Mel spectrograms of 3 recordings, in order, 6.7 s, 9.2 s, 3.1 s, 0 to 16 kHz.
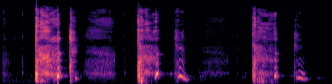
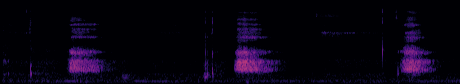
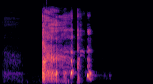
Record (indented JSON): {
  "three_cough_length": "6.7 s",
  "three_cough_amplitude": 32768,
  "three_cough_signal_mean_std_ratio": 0.33,
  "exhalation_length": "9.2 s",
  "exhalation_amplitude": 2571,
  "exhalation_signal_mean_std_ratio": 0.41,
  "cough_length": "3.1 s",
  "cough_amplitude": 32768,
  "cough_signal_mean_std_ratio": 0.32,
  "survey_phase": "beta (2021-08-13 to 2022-03-07)",
  "age": "18-44",
  "gender": "Female",
  "wearing_mask": "Yes",
  "symptom_cough_any": true,
  "symptom_runny_or_blocked_nose": true,
  "symptom_sore_throat": true,
  "symptom_fatigue": true,
  "symptom_fever_high_temperature": true,
  "symptom_headache": true,
  "smoker_status": "Never smoked",
  "respiratory_condition_asthma": false,
  "respiratory_condition_other": false,
  "recruitment_source": "Test and Trace",
  "submission_delay": "1 day",
  "covid_test_result": "Positive",
  "covid_test_method": "RT-qPCR",
  "covid_ct_value": 33.1,
  "covid_ct_gene": "ORF1ab gene"
}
